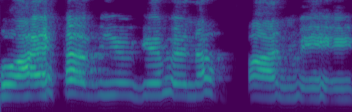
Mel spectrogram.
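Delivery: high, wounded, pleading yell. Retelling how a healer had her yell at God: retelling a yell at God.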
